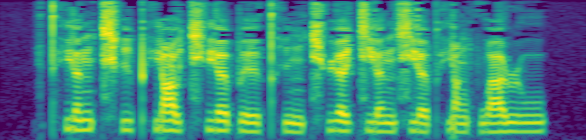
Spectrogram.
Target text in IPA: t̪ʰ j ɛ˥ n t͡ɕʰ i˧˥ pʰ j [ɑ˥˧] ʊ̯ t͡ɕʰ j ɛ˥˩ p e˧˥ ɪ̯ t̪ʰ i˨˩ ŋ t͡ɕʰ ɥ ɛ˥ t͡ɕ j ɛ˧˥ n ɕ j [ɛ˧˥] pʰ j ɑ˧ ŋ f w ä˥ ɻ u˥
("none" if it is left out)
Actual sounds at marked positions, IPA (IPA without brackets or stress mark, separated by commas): ɑ˥˧, ɛ˧˥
